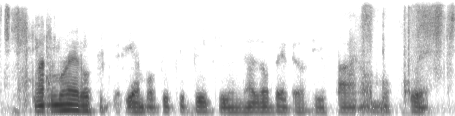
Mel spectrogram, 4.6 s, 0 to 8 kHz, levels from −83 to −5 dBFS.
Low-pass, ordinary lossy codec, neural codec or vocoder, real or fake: 7.2 kHz; Opus, 16 kbps; codec, 16 kHz in and 24 kHz out, 1.1 kbps, FireRedTTS-2 codec; fake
